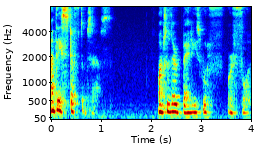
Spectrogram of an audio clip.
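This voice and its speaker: A woman's somewhat breathy voice, dark and mellow in tone, at a fairly slow pace. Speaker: storyteller. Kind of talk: folk tale storytelling.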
